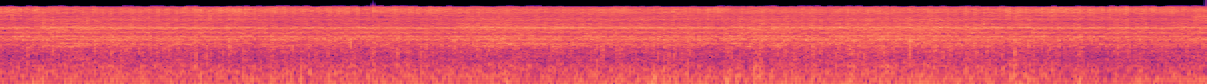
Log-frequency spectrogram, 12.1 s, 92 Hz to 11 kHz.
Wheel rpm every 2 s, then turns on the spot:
110, 120, 110, 110, 120, 120.
none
